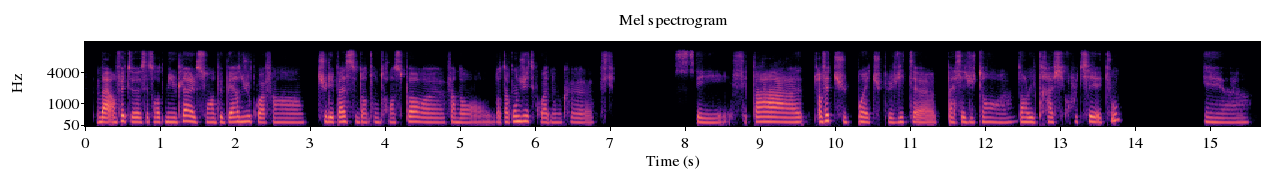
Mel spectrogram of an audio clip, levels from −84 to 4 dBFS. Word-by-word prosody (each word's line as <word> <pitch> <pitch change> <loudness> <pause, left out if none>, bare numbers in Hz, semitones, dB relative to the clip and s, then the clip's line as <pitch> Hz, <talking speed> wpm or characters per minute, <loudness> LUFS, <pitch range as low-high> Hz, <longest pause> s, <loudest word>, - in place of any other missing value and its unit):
bah 200 -1 +6
en - - +1
fait, 230 +1 +4
heu, 200 -1 +4
ces 200 +1 -2
30 205 +1 -2
minutes 200 -1 +2
là, 240 -1 +6
elles 210 - +2
sont 195 +1 -1
un 195 - -1
peu 200 +1 0
perdues 215 +3 +3
quoi. 200 -3 0
Enfin, 190 0 -5 0.2
tu 220 - +1
les 205 -1 +6
passes 215 0 +3
dans 195 -1 -2
ton 200 +1 -6
transport, 200 +2 0
heu, 190 -1 -3
enfin, 195 +1 -5
dans 65 - -5
dans - - -6
ta 200 - 0
conduite 230 +1 +4
quoi, 195 -1 -3
donc, 185 +1 -9
heu 185 - -6 1.4
c'est 180 -2 -3
c'est 220 - -12
pas, 205 -2 +4 0.2
en 220 - +6
fait, 250 +2 +6
tu 205 -5 -2
ouais, 205 -3 +4
tu 190 - -7
peux 195 - -5
vite, 195 +2 -3
heu, 95 -1 -1 0.2
passer 205 0 0
du 195 -1 -2
temps, 200 -2 -3
heu, 195 +1 -9
dans 205 -1 +1
le 200 -1 +3
trafic 200 0 -2
routier 215 +1 +1
et - - -4
tout 275 +9 -3 1.1
et 195 -3 -2
heu 190 +1 -8
200 Hz, 205 wpm, -25 LUFS, 190-210 Hz, 1.4 s, bah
